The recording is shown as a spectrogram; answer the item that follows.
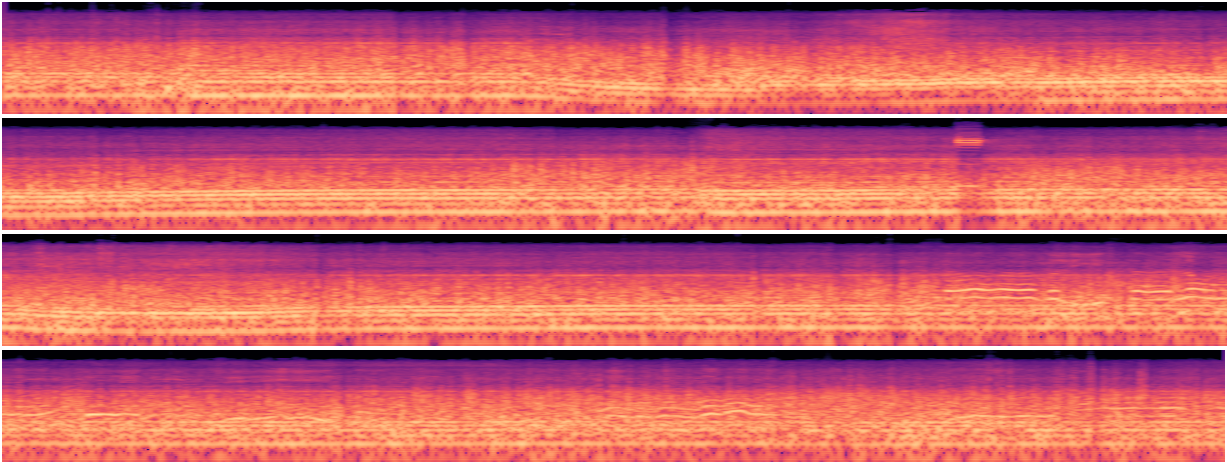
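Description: A two-wheeler's engine running while riding, with wind buffeting the microphone. The engine note drops briefly a few seconds in and again about halfway, then picks back up as the rider eases off and accelerates through the bends.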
